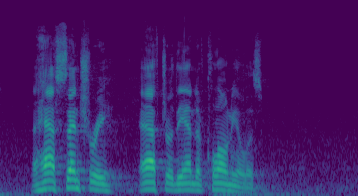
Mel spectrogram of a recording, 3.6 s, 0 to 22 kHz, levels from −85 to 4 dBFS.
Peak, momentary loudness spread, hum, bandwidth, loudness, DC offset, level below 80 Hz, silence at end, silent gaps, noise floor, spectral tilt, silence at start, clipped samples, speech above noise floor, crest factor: -16 dBFS; 12 LU; none; 13.5 kHz; -34 LUFS; under 0.1%; -64 dBFS; 0.9 s; none; -64 dBFS; -4.5 dB/octave; 0.05 s; under 0.1%; 30 dB; 18 dB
